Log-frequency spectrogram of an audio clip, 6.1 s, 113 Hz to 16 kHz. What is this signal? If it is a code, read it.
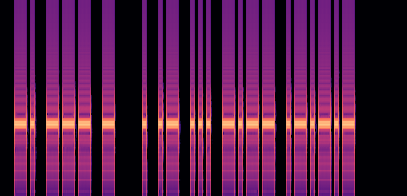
Morse code, heard as a keyed tone, about 20 wpm, 700 Hz. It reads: NOT EASY.
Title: Sentences from Top 1500 Words 20wpm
